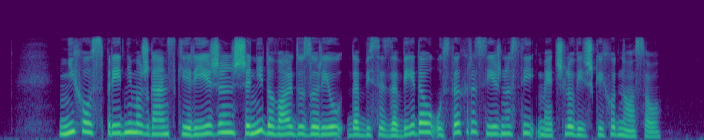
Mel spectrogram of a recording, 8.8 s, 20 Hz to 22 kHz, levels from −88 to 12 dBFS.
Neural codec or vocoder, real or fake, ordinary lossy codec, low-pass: none; real; none; 7.2 kHz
